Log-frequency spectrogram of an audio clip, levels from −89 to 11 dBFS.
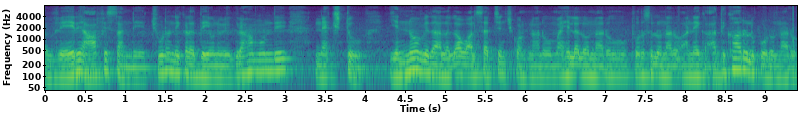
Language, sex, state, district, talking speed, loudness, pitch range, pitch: Telugu, male, Andhra Pradesh, Manyam, 115 wpm, -18 LUFS, 100-125 Hz, 105 Hz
